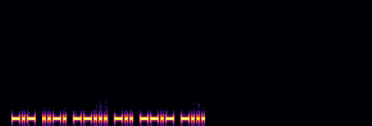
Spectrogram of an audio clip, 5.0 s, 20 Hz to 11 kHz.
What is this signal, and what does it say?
Morse code, heard as a keyed tone, about 36 wpm, 700 Hz. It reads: KF7DQB
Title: USA Call Signs - 6 Characters - Repeated 2x - 35wpm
